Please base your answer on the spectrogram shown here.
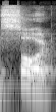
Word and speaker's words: sword: on Google and so both the American and the British pronunciations don't have the W yes the W and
